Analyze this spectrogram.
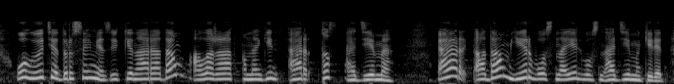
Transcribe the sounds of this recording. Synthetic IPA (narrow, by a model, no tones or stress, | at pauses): wo̞lˠwɵt̪e̞d̪ʊɾəse̞me̞swɵjt̪̚kʲe̞nəæɾɑd̪ɑmɑlˠɑʒɑɾɑt̪̚qɑnːɑŋkʲʰejnæɾqəzæd̪e̞mɪ | æɾɑd̪ɑmje̞ɾbo̞sənæje̞lbo̞lˠsənæd̪e̞mɪkʲʰe̞le̞d̪ɪ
